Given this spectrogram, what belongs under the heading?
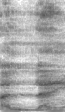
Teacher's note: نون ساکن کے بعد لام حروف یرملون میں سے ہے تو یہاں پر ادغام بلا غنہ ہوگا یعنی کہ بغیر غنہ کے ادغام کر کے پڑھیں گے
